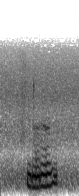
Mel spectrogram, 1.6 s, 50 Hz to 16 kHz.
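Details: Iberian lynx, one of a pair filmed behind a camera on 22-09-22, original sound: a single drawn-out, harmonic mew lasting about half a second, level then falling slightly at the end, over a constant hiss.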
